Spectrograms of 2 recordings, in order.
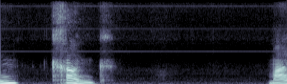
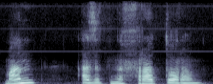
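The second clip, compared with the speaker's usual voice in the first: ordinary talk, nothing marked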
